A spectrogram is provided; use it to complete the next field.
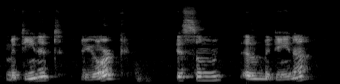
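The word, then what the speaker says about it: مدينة: So we say Medinat, New York. You hear that nice T there, Medinat, New York. But Ism el Medina, we don't say the T. Medinat, New York, Ism el Medina.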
